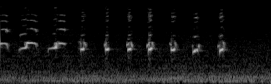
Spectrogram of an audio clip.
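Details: Greater green leafbird in jamtrok style, a training recording: a quieter series of about ten short whistled notes, the first few slurred upward, then clipped, evenly spaced shots.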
